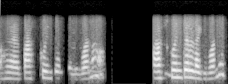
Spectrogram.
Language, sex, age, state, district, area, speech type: Assamese, female, 30-45, Assam, Golaghat, urban, conversation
